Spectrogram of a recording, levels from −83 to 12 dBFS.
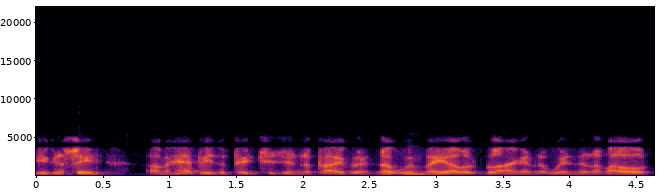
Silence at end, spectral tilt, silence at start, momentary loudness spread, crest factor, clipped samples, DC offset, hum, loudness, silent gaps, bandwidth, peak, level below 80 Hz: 0.05 s; -7 dB/octave; 0 s; 9 LU; 18 dB; under 0.1%; under 0.1%; none; -21 LUFS; none; 5.4 kHz; -4 dBFS; -76 dBFS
